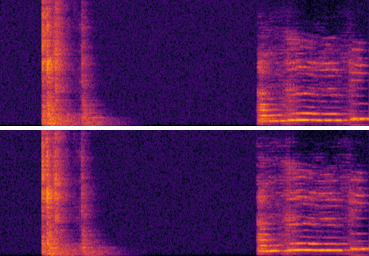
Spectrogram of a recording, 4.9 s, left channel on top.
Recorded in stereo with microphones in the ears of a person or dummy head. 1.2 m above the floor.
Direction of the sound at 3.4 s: 60° right (ahead or behind).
